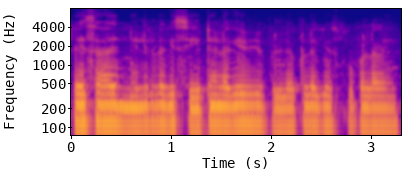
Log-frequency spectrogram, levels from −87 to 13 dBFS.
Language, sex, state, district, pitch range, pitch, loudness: Hindi, male, Madhya Pradesh, Katni, 105-115 Hz, 110 Hz, -16 LUFS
